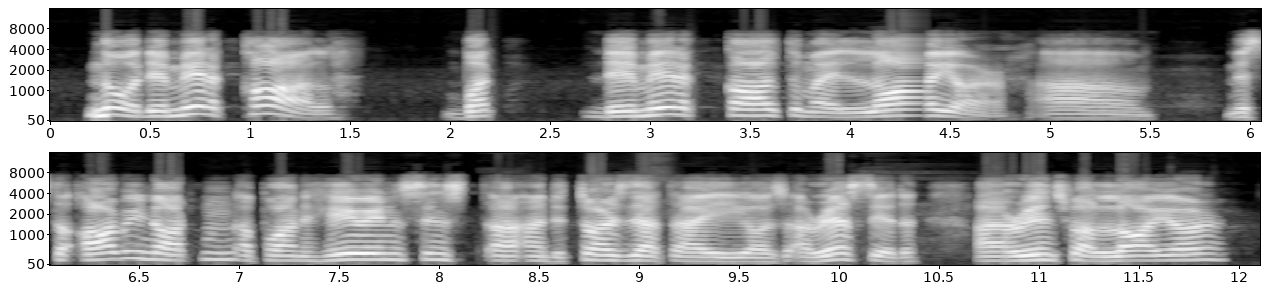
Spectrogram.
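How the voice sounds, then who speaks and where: The dry, close recording with no echo captures a man's high-pitched voice in a bright, sharp tone. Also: lively intonation, moderate pace. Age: 60s. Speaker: political activist. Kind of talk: interview testimony.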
